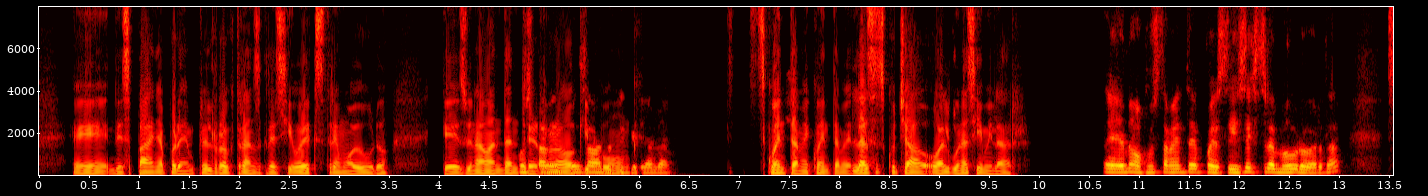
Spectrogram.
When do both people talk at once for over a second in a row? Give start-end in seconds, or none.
4.8-6.0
